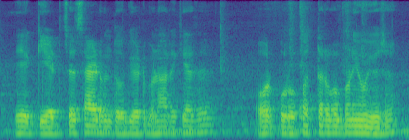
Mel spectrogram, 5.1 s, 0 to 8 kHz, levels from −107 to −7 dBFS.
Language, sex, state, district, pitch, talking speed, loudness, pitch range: Marwari, male, Rajasthan, Nagaur, 100 Hz, 200 wpm, -28 LUFS, 95-110 Hz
